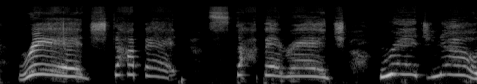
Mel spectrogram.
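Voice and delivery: mock very high, stretched-out, drawn-out shrieks. Retelling how a wrestler kept yelling at another wrestler: Thea Hale screaming. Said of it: "Thea Hale was just screaming at him".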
